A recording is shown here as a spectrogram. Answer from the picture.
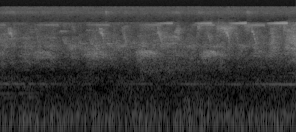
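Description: Faint, repeated chirping of small birds, short high calls coming every second or so, over a steady thin hum and a low rumble.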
